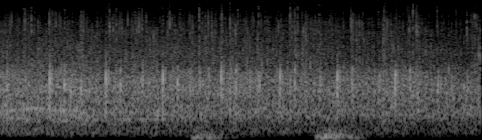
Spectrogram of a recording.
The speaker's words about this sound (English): there we go, there's the applause.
